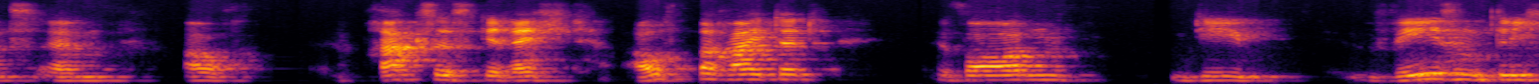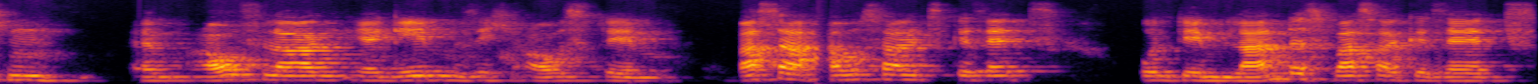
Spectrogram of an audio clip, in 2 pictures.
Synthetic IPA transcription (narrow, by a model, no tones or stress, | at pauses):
s | ʔaʊx | pʁ̥aksɪsɡ̥əʁɛçt | ʔaʊfb̥əʁaɪtət | vɔɐdn̩ | diː | veːzn̩tlɪçn̩ | ʔaʊflaːɡŋ̩ɛɐɡeːbm̩zɪçaʊsd̥eːm | vasɐhaʊshaltt͡sɡ̥əzɛt͡s | ʔʊnt̚d̥eːmlandəsv̥asɐɡəzɛt͡s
